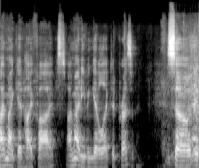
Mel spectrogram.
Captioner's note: laugh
